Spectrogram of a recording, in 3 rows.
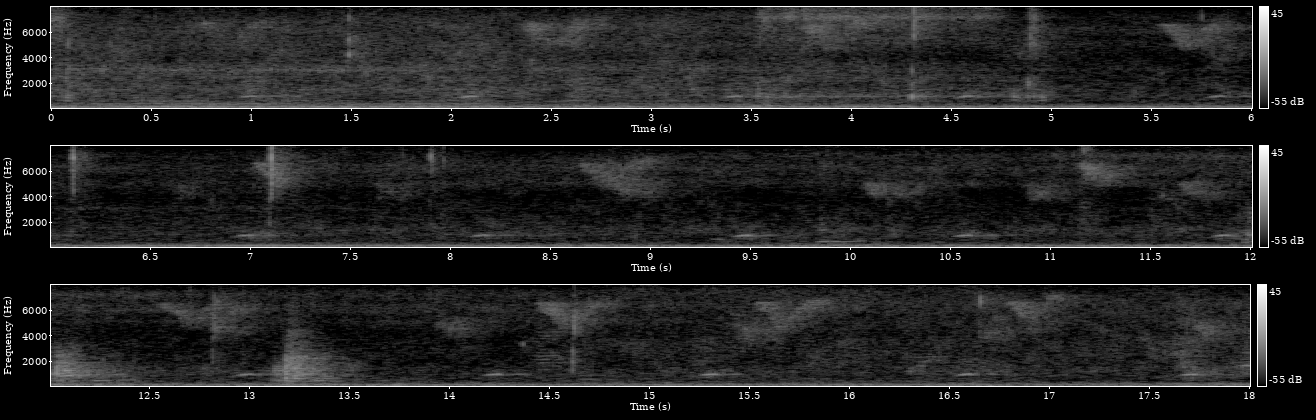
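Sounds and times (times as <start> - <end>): low background hum: 0.0 - 18.0
faint bird chirps: 3.4 - 13.4.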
